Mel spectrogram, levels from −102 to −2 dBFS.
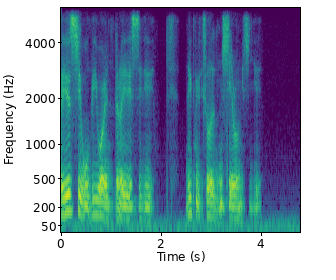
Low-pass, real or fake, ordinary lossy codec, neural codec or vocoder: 5.4 kHz; fake; Opus, 24 kbps; autoencoder, 22.05 kHz, a latent of 192 numbers a frame, VITS, trained on many speakers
